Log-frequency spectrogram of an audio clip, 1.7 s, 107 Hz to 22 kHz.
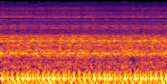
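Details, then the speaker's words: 1980s Vauxhall hot hatch barn find idling with a steady smooth low thrum, no knocks, misses or hunting; original fuel pump delivered no fuel, engine running cleanly. "I can't I can't wait. Listen to that. Really, really smooth."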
